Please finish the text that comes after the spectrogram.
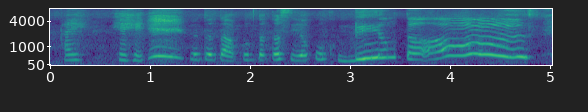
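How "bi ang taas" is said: whimpering. Acted. Crying on the scary ride.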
